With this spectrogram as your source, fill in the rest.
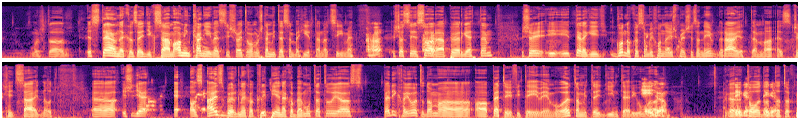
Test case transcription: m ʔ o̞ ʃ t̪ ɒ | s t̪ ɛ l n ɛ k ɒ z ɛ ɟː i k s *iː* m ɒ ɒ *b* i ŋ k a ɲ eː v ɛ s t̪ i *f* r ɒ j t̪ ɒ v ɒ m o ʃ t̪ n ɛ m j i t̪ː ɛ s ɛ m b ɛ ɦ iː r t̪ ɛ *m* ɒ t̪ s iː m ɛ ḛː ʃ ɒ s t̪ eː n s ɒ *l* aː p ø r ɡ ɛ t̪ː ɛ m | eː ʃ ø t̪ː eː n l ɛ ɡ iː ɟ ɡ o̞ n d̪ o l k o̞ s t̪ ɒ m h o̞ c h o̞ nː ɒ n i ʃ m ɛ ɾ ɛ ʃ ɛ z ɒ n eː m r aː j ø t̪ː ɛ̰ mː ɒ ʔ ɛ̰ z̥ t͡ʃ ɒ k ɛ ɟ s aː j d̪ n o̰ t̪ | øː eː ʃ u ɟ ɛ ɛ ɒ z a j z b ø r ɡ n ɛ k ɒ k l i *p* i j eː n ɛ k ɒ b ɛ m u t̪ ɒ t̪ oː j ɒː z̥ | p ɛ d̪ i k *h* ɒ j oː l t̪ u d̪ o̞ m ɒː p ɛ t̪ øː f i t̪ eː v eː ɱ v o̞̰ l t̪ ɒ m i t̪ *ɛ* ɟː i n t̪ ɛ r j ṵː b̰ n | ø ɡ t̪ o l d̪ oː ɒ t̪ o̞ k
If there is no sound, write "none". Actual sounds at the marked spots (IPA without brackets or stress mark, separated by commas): aː, m, ʃ, n, r, p, h, ɛ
